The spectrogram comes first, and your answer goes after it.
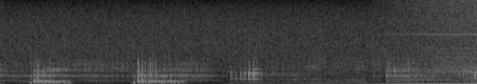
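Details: Fallow deer buck during the autumn rut in deciduous forest in Romania: two deep, harsh groans about a second apart, followed by quieter rumbling and a steady low hum.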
